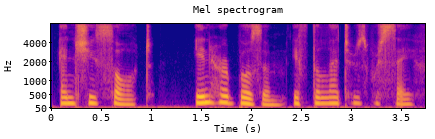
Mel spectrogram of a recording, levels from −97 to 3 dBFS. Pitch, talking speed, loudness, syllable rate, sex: 190 Hz, 175 wpm, -19 LUFS, 4.9 syllables/s, female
